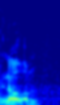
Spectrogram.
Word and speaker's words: Gnolaum: Can you spell that for with a silent G. – Okay. Yes. – As complicated as it can be. – G-N-O-L-A-U-M. – Okay. Actually, before you go on, so you're Nolum.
